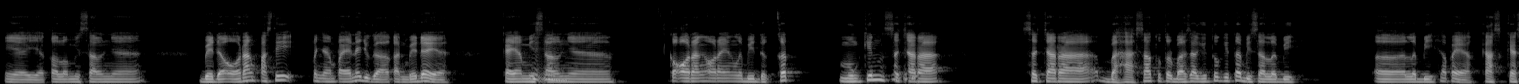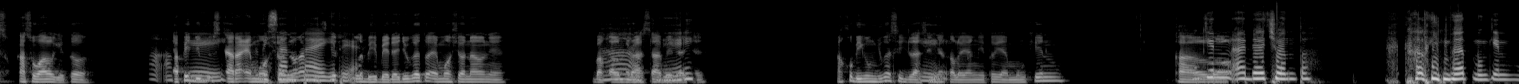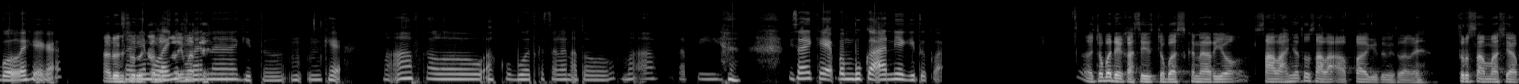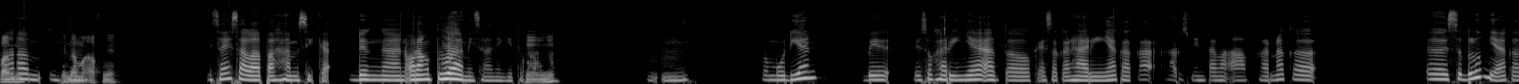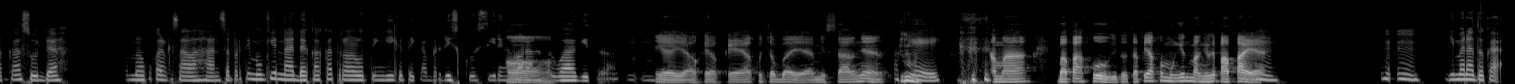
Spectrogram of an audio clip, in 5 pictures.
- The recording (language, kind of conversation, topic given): Indonesian, podcast, Bagaimana cara Anda meminta maaf dengan tulus?
- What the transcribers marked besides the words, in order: other background noise; "juga" said as "judu"; other noise; laughing while speaking: "kalimat"; chuckle; tapping; throat clearing; chuckle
